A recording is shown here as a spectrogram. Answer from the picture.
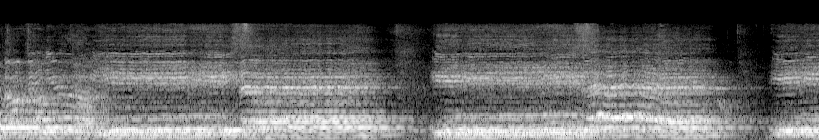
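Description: Men's a cappella choir singing sustained chords in phrases, with short breaks about five seconds in and near the end.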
